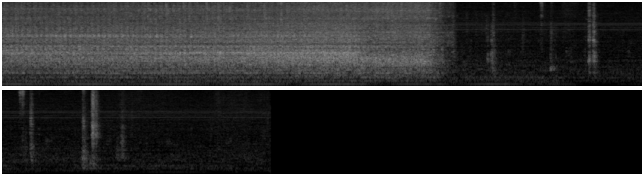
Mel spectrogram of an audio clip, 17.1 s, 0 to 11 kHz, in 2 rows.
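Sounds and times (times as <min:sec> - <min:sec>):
overlock sewing machine running: 0:00.0 - 0:06.0.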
